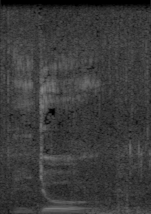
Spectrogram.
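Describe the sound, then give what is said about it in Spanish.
Heavy rain pours down in a steady hiss during a thunderstorm, with a brief tonal, voice-like sweep rising over it partway through. “Con esta tormenta no se escucha ni se ve nada.”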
